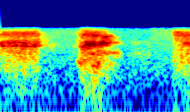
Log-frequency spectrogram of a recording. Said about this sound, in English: Are we starting out yawning already?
